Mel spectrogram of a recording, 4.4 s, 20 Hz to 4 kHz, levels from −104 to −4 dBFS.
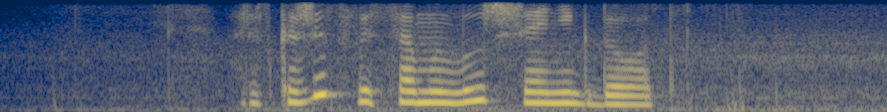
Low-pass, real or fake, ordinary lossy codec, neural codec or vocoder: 3.6 kHz; real; none; none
